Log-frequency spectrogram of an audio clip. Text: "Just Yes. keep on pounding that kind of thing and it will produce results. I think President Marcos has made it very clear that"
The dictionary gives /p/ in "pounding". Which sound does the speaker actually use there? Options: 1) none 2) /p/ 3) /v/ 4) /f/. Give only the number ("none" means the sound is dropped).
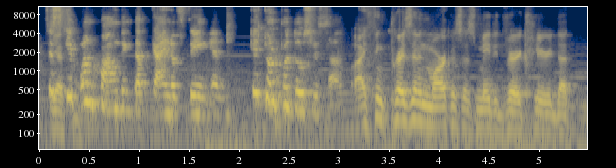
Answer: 4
